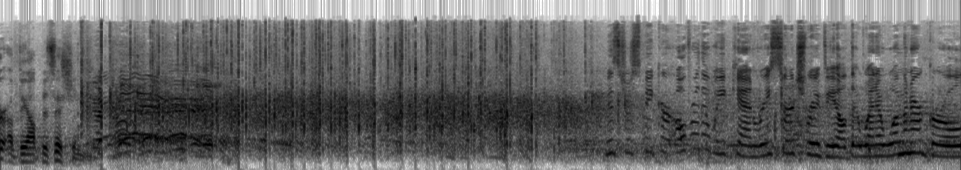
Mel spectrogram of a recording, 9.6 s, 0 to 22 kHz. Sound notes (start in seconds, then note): 1.7 speaking French; 4.4 some Applause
